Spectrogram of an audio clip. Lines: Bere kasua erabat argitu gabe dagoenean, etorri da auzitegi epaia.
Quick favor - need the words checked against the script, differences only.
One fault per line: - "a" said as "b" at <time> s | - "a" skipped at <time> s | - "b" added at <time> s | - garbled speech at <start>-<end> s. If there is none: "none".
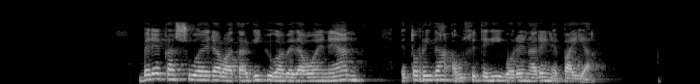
- "gorenaren" added at 5.1 s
